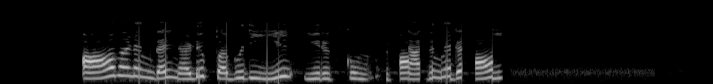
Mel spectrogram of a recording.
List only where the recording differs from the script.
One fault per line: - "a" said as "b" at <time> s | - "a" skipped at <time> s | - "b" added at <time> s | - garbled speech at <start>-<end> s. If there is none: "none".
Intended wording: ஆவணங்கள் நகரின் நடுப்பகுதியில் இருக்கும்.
- "நகரின்" skipped at 1.7 s
- garbled speech at 3.8-5.0 s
